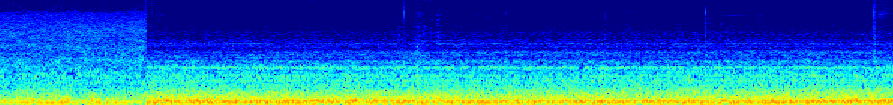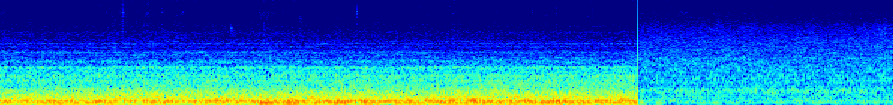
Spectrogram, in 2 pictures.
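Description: Steady low engine rumble of a vehicle, with no animal sounds.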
